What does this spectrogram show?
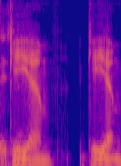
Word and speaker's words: Guillem: Guillem, is it? Yeah, Guillem Balaguer.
